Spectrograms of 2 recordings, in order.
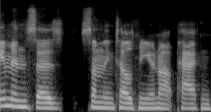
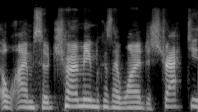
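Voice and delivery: plain

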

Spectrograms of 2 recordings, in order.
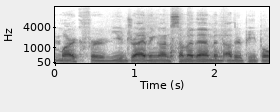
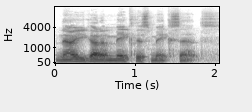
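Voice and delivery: ordinary talk, nothing marked

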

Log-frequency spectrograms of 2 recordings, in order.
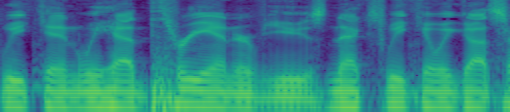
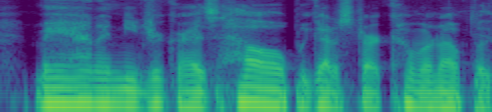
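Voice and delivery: put-on worried voice. Retelling what Aaron said when the show had no guests, imitating Aaron's worried voice. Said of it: "gets worried like".

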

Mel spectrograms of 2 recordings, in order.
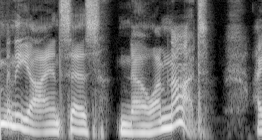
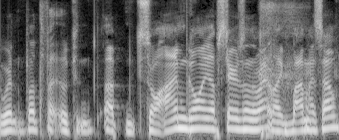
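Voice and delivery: ordinary delivery

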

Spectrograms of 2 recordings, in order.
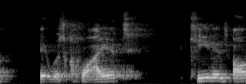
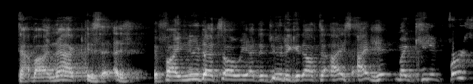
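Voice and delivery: put-on higher-pitched French accent with stretched-out I sounds; 8 semitones higher than usual. Telling a story of a teammate's remark leaving the ice, imitating Denis Savard's French accent. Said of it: "Dennis Savard in his French accent goes".

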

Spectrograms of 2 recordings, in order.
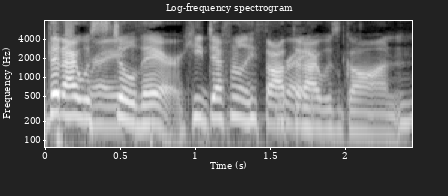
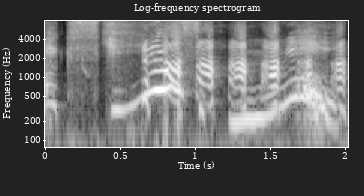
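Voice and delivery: put-on voice, much higher, louder; 13 semitones higher, 7 dB louder than usual. Speaker retelling turning the video on to confront someone, full-on mom mode. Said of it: "full on mom mode".

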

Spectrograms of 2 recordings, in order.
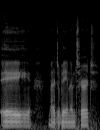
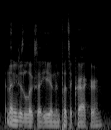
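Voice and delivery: usual speaking voice

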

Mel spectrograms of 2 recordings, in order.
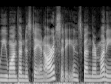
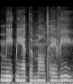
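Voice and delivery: seductive, husky, sultry sexy voice; 5 dB quieter than usual. Scripting a line to say to a tall fella, husky sexy voice. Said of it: "in a husky sex voice".

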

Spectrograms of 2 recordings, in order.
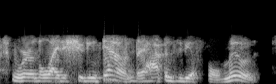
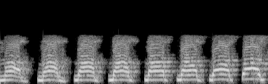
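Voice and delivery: put-on frightened stammering, higher and slower; 4 semitones higher than usual. Retelling facing a frightening thing and calling for mom; retelling frightened stammering. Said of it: "So I start stammering".

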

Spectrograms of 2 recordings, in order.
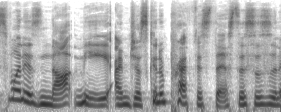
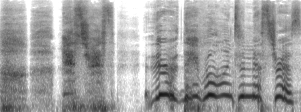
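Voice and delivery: mimicked gasp, much higher; 13 semitones higher, 4 dB louder than usual. Retelling a role-play, acting out how he gasps his answer. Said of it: "And he like gasps it".

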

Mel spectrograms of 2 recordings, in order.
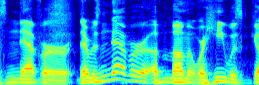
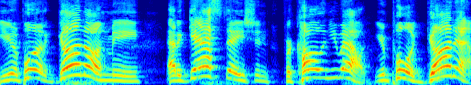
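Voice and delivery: play-acted loud yelling, pitched way up; 9 semitones higher, 5 dB louder than usual. Speaker retells confronting a man at a gas station, retelling a yell.

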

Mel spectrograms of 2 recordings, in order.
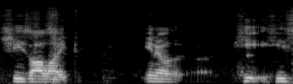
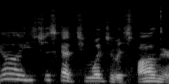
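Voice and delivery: put-on, slow, sweet, kindly delivery; 3 semitones higher, 9 dB quieter than usual. Retelling how a character says a line in a movie: imitating saying it real nice. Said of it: "real nice".

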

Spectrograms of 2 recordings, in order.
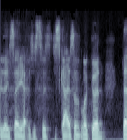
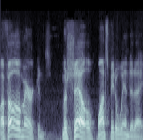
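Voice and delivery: put-on Southern-sounding politician voice, higher; 5 semitones higher than usual. Picking a race winner as Obama: Southern-sounding Obama impression. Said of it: "Why do I sound Southern when I talk like that?".

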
